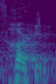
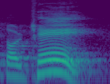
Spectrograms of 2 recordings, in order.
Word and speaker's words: storge: Story. Okay, the correct pronunciation is storge. Medyo storge. Okay, storge.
